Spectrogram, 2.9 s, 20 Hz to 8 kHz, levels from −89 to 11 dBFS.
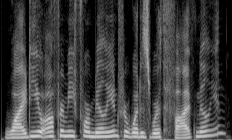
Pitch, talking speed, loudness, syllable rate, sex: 245 Hz, 270 wpm, -15 LUFS, 6.0 syllables/s, female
